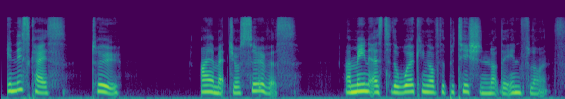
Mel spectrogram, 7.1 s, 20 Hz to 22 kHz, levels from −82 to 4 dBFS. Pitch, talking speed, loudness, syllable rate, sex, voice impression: 225 Hz, 180 wpm, -18 LUFS, 5.6 syllables/s, female, very feminine, slightly young, very adult-like, very thin, slightly tensed, slightly powerful, bright, hard, clear, very fluent, raspy, cute, slightly cool, intellectual, refreshing, slightly sincere, slightly calm, friendly, reassuring, very unique, slightly elegant, wild, slightly sweet, lively, slightly kind, slightly intense, sharp, slightly modest, light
